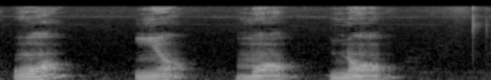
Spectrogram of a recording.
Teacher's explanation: এটাকে বলা হয় নাসিক্য, নাসিক্য ধ্বনি। কারণ এগুলো উচ্চারণের সময় একটু নাকে নাকে উচ্চারিত হয়।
